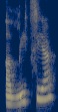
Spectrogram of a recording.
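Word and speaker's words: Alicja: delineated on my website alicia a l i c j a alexia dot com that's the polish pronunciation and polish spelling of my name so i really love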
